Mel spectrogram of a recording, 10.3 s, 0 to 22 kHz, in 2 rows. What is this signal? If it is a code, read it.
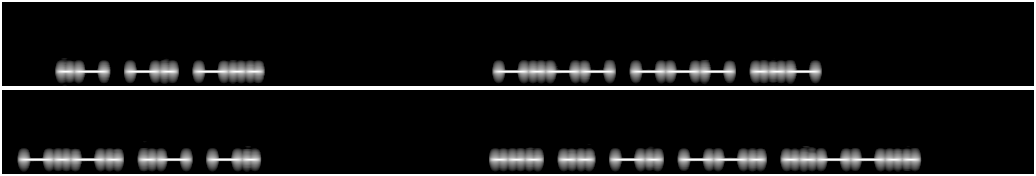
Morse code, heard as a keyed tone, about 28 wpm, 700 Hz. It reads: AND YOU CAN SING?
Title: 4x Word-Spacing - Sentences from Top 400 Words - 28wpm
